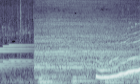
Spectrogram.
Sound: creak

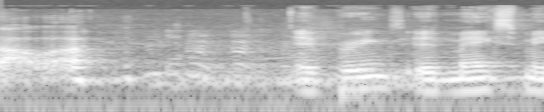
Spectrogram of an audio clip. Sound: audience laughs

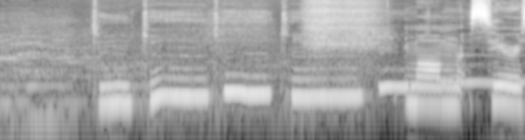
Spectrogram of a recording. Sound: hums theme

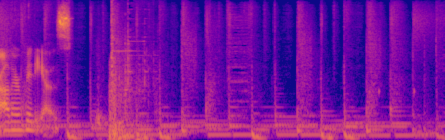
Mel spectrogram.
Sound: logo clunks

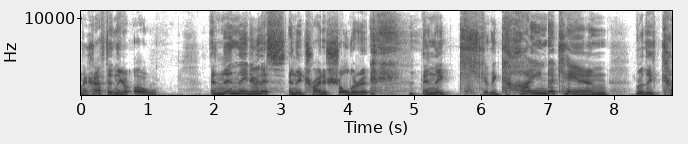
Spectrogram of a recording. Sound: chuckles

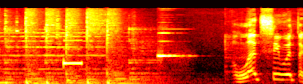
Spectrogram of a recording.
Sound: electronic beeping

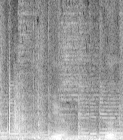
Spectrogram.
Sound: upbeat jazz music; shot goes off

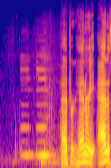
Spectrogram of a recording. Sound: buzzer beeps

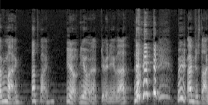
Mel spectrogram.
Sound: chuckles

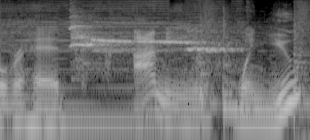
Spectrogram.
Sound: eagle squawks

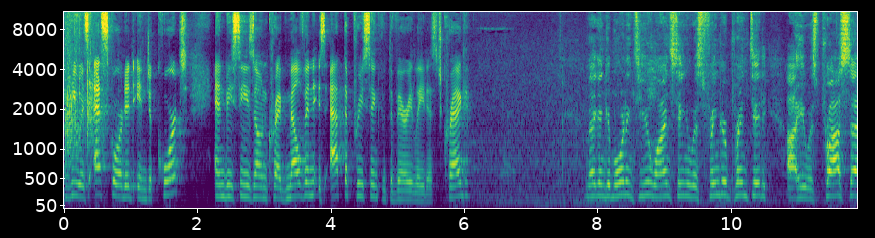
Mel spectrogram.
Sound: applause

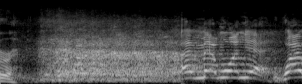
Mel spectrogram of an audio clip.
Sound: audience laughing

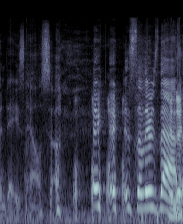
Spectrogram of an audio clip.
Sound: laughing

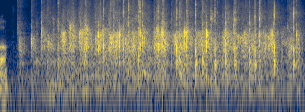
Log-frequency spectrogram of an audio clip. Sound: audience applauding

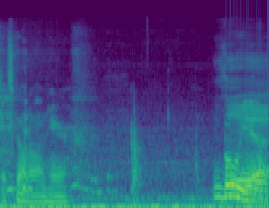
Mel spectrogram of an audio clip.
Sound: laughs

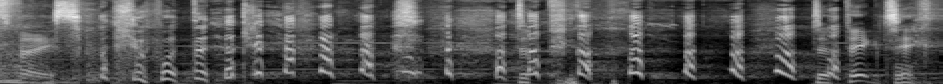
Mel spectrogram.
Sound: laughs

